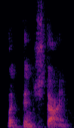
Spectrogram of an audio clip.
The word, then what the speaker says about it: Liechtenstein: Liechtenstein. Liechtenstein. Stein. Stein. I before E, except after C. It doesn't matter in German. So it's E-I. If it's E-I, you pronounce the second vowel, which is the I.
